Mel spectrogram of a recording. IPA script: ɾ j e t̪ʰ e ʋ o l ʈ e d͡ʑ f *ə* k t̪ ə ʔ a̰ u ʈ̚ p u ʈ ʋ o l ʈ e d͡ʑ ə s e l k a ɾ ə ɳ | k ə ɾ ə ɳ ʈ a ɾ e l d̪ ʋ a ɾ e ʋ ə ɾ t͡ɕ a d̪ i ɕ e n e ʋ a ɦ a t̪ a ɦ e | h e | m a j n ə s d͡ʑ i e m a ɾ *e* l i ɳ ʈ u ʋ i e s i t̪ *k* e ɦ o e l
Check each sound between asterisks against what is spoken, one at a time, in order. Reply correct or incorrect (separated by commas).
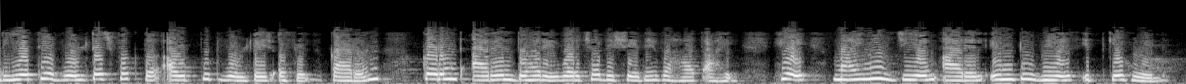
correct, correct, correct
